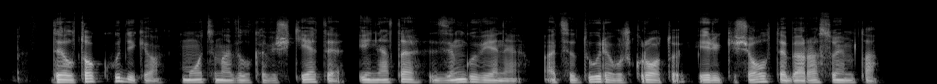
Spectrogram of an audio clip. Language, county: Lithuanian, Panevėžys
